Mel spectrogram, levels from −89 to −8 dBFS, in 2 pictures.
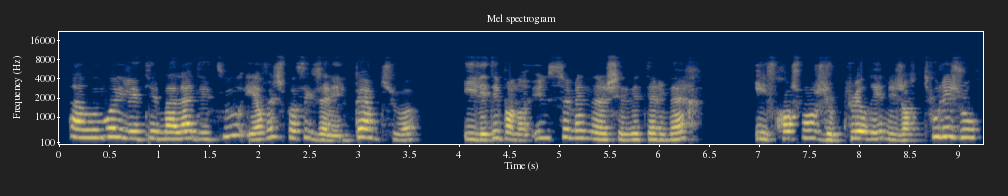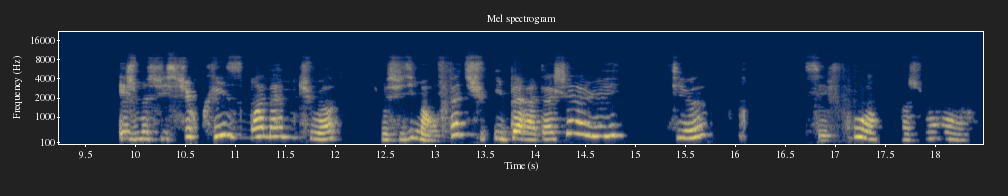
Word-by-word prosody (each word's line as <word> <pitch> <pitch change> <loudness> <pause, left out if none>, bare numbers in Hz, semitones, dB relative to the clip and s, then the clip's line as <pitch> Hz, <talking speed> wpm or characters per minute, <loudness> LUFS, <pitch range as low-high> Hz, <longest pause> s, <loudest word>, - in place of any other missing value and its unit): À 285 -1 +8
un - - 0
moment, 280 +2 +2
il 290 -4 -1
était 250 0 0
malade 240 +1 +6
et 230 -1 -6
tout 340 +9 -4
et 210 - +1
en 225 - +5
fait 290 +4 -3
je 310 0 -10
pensais 270 0 -2
que 235 - -10
j'allais 185 -3 +1
le 180 - -14
perdre, 285 -3 +4
tu 210 - -13
vois? 205 +2 -4 0.4
Il 220 -2 -3
était 230 +6 +3
pendant 210 -5 +2
1 265 +2 -6
semaine, 265 -2 -3
heu, 215 -2 +3
chez 210 0 -3
le 200 - -3
vétérinaire 210 +2 -1 0.5
et 235 -1 -3
franchement 250 +5 +1
je 210 -5 +1
pleurais, 245 +4 +3
mais 210 - -4
genre 195 0 -2
tous 315 - -1
les 320 +1 +3
jours 285 -1 -2 0.6
et - - -1
je 235 -1 -2
me 240 - -3
suis 240 0 -9
surprise 320 - 0
moi-même, 315 -1 +2
tu 250 - -8
vois? 235 +3 0 0.3
Je - - -36
me 205 - -3
suis 210 +1 -6
dit: 275 - -5
«Mais 205 - +4
en 175 -1 -2
fait, 380 - 0
je - - -5
suis 435 - -6
hyper 235 -1 +3
attachée 225 - -1
à 375 - +1
lui». 340 +2 -1 0.5
Tu 275 -1 -5
vois? 295 +6 +2 1.0
C'est 355 - -10
fou, 315 -4 0
hein, 220 -1 -2 0.2
franchement. 215 0 -10
245 Hz, 210 wpm, -23 LUFS, 215-290 Hz, 1.0 s, À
